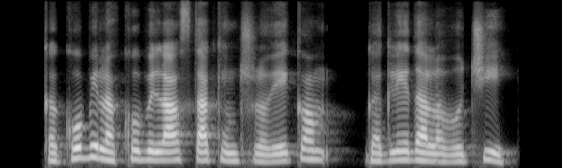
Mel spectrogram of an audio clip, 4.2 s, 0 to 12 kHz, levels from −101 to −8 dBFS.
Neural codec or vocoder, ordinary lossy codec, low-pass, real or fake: codec, 24 kHz, 1.2 kbps, DualCodec; none; none; fake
